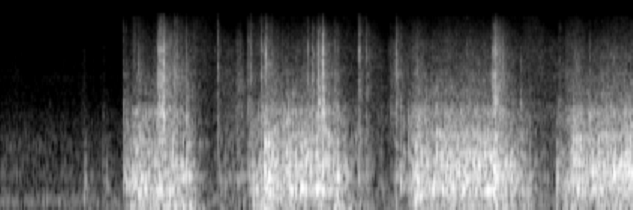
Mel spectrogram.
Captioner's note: machine whirs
